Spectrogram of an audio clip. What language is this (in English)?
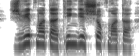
Kazakh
